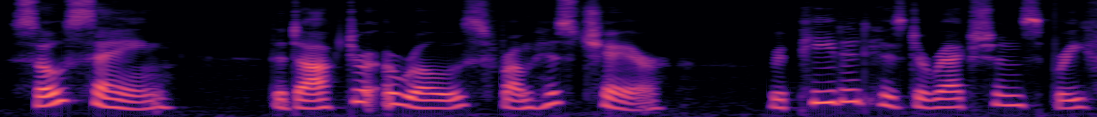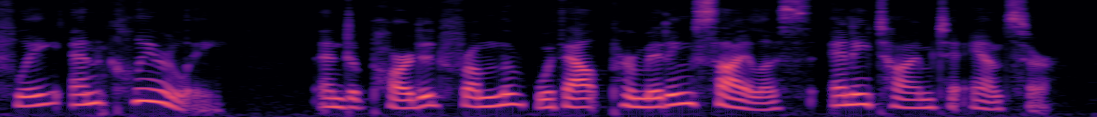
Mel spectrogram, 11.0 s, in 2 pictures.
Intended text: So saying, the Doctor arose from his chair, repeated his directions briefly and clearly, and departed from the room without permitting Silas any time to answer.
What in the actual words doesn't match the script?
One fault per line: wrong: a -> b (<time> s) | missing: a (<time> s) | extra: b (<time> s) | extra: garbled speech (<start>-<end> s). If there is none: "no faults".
missing: room (8.1 s)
